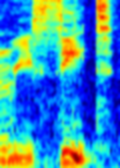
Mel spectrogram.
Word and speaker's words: receipt: Okay, once again, we don't pronounce the P. Okay, receipt.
